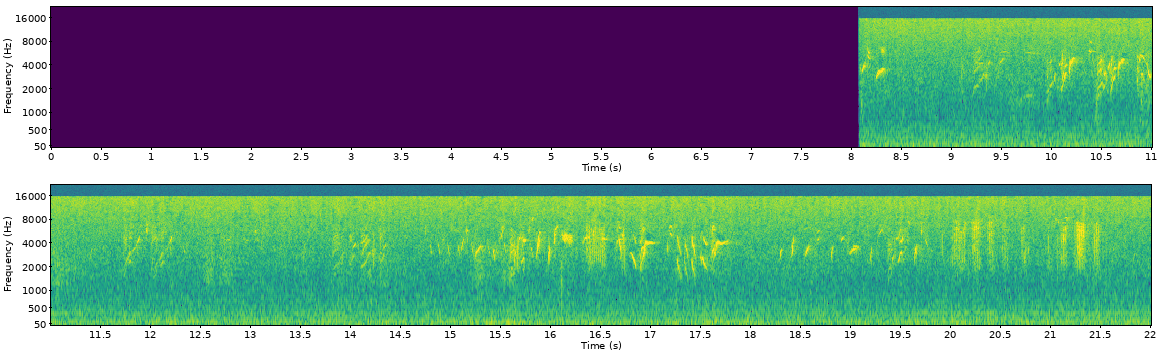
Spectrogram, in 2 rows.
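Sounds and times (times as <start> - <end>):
birds twittering: 8.1 - 22.0
low background rumble: 8.1 - 22.0.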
